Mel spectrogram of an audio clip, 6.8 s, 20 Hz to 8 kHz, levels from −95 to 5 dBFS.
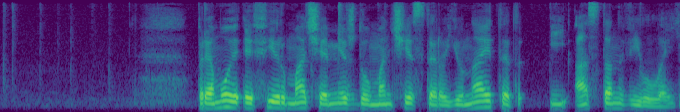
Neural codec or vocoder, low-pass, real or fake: none; 7.2 kHz; real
